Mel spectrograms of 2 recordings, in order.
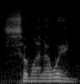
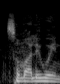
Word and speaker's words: Somaliland: I hope I'm pronouncing it right. Somaliland. Yes, you are. Yes, Somaliland.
